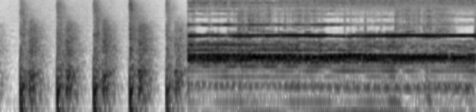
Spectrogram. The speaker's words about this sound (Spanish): toque la puerta, toque la puerta.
